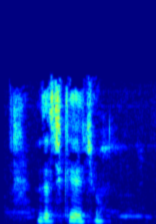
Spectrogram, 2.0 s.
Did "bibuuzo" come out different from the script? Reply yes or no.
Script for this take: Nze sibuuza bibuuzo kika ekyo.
yes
